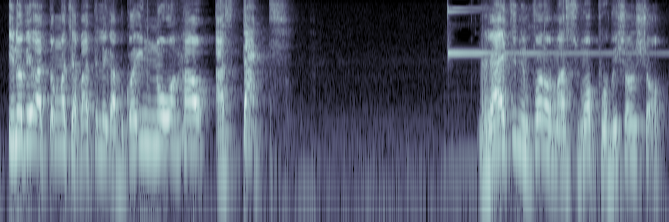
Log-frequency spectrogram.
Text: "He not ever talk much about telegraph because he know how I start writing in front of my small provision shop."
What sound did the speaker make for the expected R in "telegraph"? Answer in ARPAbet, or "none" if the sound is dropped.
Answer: none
